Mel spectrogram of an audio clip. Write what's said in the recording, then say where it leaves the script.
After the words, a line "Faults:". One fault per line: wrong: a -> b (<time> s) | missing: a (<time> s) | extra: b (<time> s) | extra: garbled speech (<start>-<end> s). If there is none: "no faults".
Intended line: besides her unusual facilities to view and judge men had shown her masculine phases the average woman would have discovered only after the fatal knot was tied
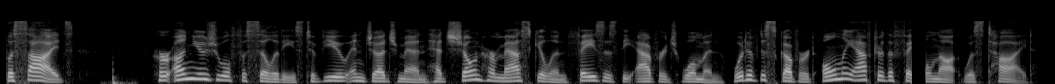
besides her unusual facilities to view and judge men had shown her masculine phases the average woman would have discovered only after the fatal knot was tied
Faults:
no faults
